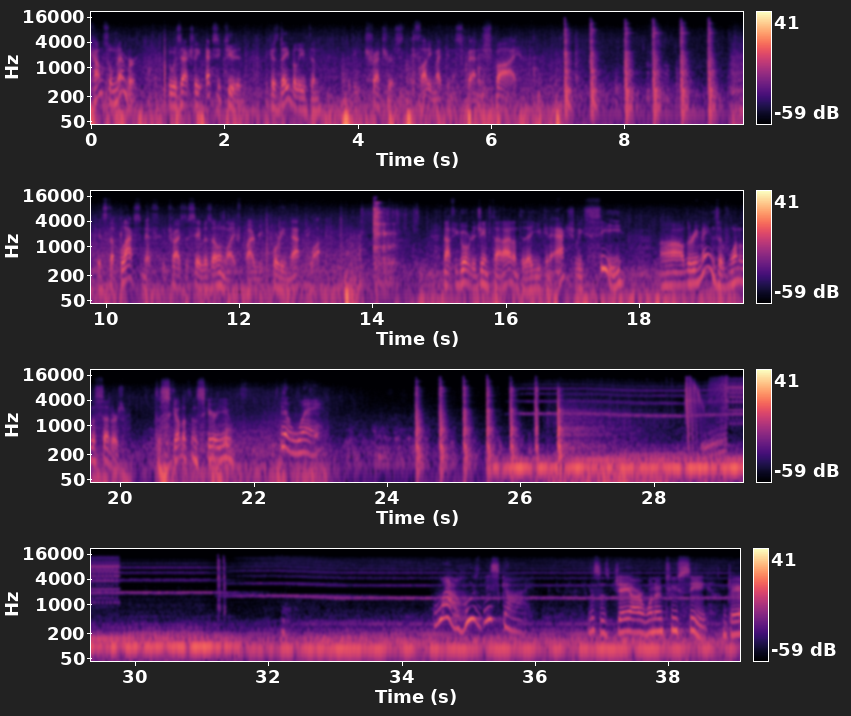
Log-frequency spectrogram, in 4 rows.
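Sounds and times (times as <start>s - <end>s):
hammer striking metal: 7.1s - 9.4s, 24.4s - 26.7s.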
